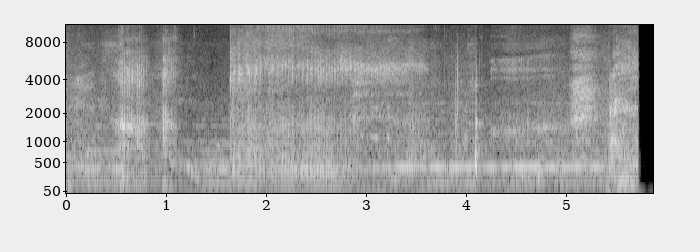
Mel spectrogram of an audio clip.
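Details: A child imitates his father's snoring with rough, rattling snore-like noises over steady background music; imitated snoring.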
